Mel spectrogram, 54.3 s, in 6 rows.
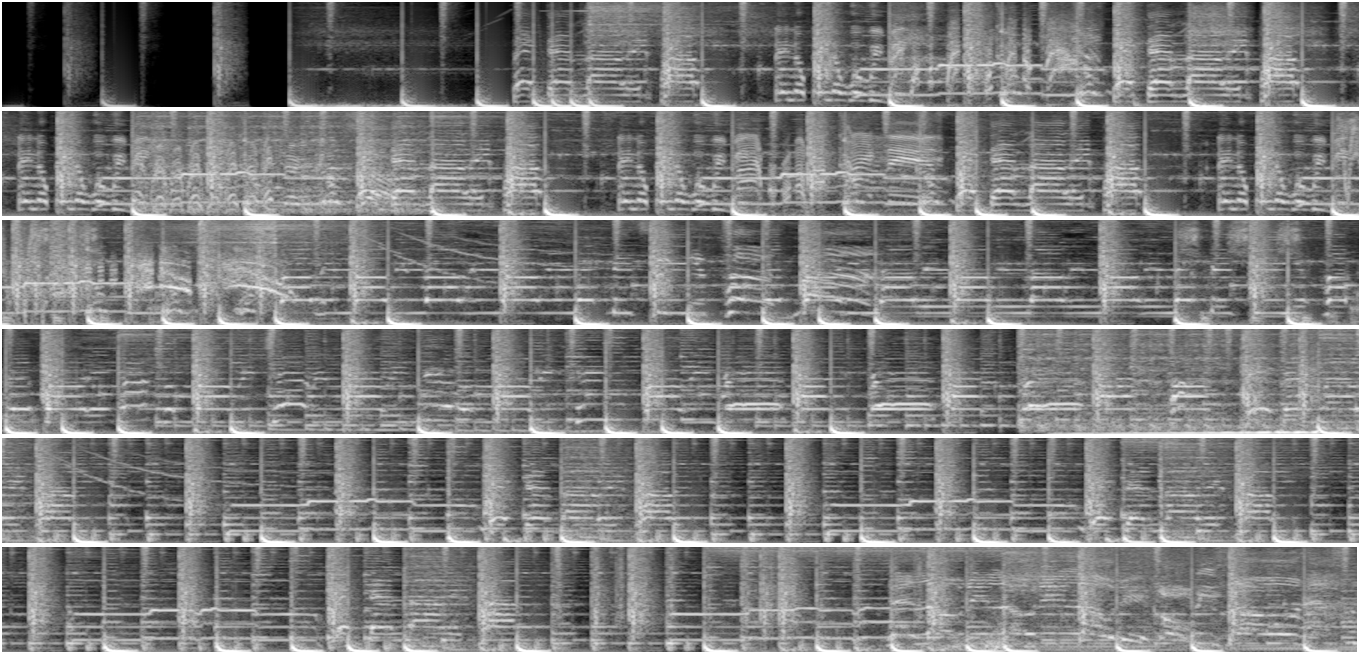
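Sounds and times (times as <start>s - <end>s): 
throwback party breakbeat: 1.9s - 54.2s
record scratching: 6.0s - 7.6s, 18.0s - 20.1s, 34.0s - 37.3s, 50.1s - 54.2s.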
